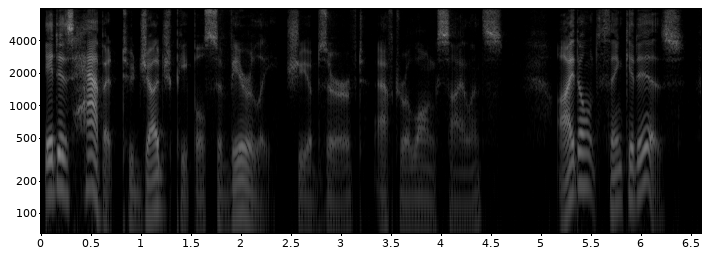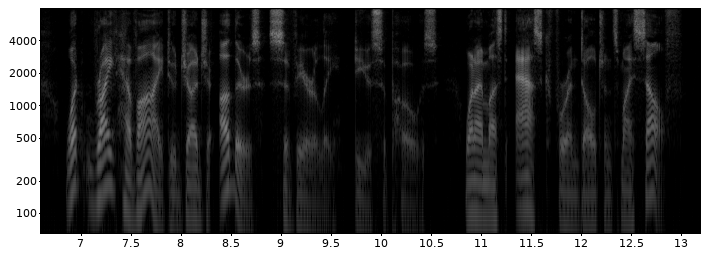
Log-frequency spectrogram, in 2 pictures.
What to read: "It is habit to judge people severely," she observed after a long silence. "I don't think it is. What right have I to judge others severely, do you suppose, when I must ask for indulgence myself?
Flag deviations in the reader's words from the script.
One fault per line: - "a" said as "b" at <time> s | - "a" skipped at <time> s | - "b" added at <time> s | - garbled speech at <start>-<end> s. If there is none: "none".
none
